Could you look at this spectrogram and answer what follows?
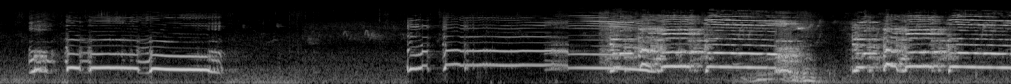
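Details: Rooster crowing at dawn on a farm: several long harmonic crows, each about one and a half seconds, rising then held steady, with brief pauses between and an overlapping second crow near the end.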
